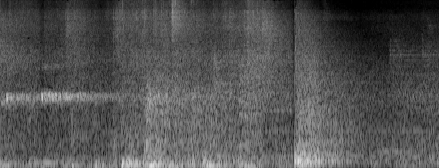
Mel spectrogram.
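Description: Dull thuds and scuffling of people moving on a wooden floor in a large echoing room, with a high squeak in the first second and two louder thumps about a second and a half apart.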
